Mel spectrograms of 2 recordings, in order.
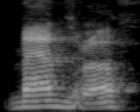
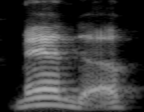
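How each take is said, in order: First: An R sound follows the N and D. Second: No R sound follows the N and D. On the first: The speaker calls it wrong. "I believe I'm mispronouncing it, I don't think there's an R there" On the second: The speaker calls it right. "I think it's Manda"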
